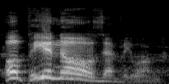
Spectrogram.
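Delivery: slow shouted toast to the viewers; loud toast. Real, not acted. Streamer shouting a toast to his viewers, slow and loud. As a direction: bellow it out as a cheers.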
